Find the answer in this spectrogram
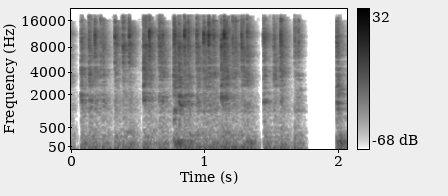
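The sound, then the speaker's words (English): Rapid, steady clatter of keys being typed on a computer keyboard, fairly quiet, with a brief pause near the end before the tapping resumes. “I That's hear you typing.”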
